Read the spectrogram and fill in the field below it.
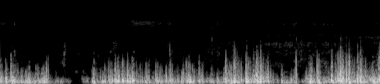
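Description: A swimmer splashes in the water nearby.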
